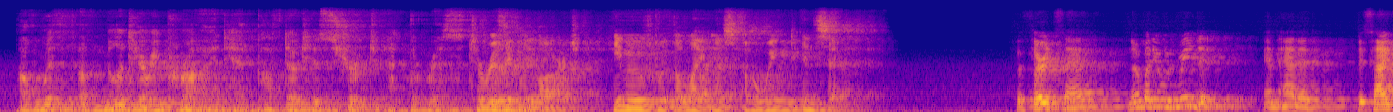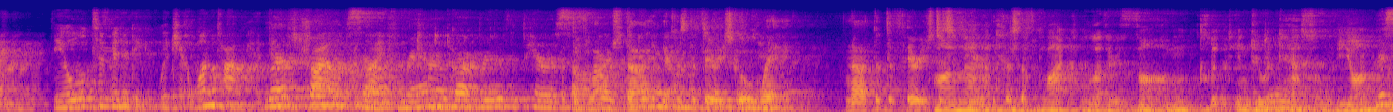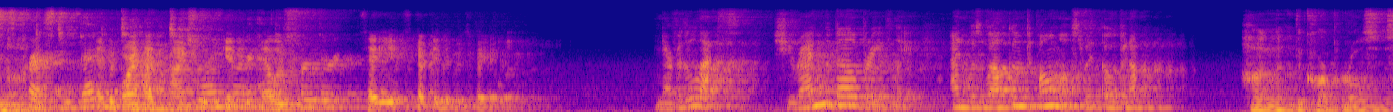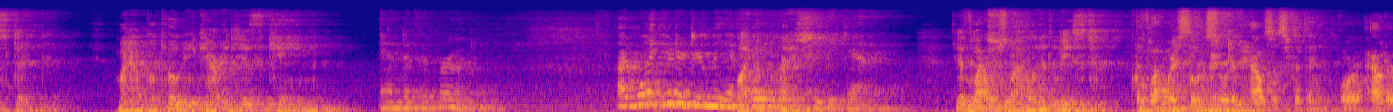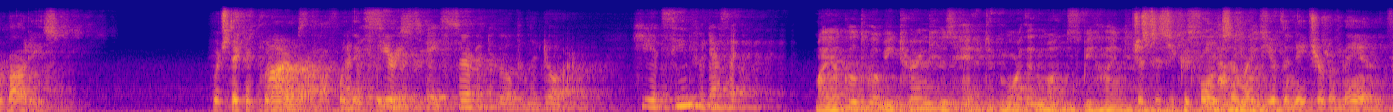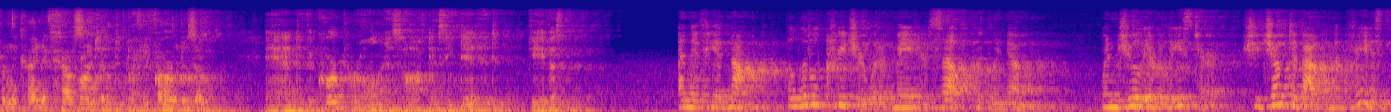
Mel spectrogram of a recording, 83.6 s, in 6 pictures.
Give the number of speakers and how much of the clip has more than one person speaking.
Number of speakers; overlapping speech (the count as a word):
six, about 24%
